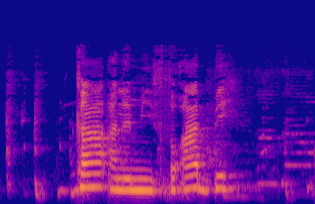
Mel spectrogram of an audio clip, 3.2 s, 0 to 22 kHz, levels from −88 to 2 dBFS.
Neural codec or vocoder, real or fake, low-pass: none; real; 9.9 kHz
